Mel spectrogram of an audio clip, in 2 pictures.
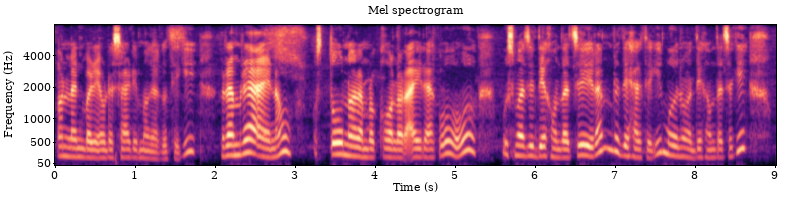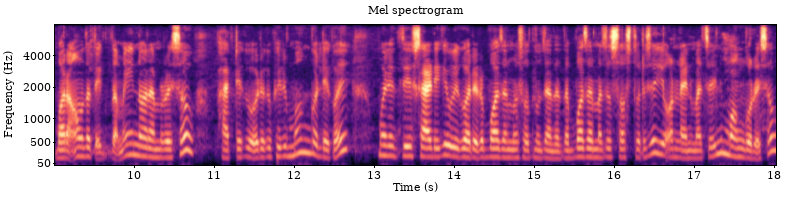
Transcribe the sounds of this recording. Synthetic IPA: ʌnlajnbaɽiewʈasaɽimʌɡakot̪ʰjokiramreaenʌw̃ust̪onʌɾamrokʌlʌrʔa̰jɾakoɦousmat͡saĩd̪ekʰaw̃d̪at͡saĩɾamred̪ekʰakot̪ʰjokimoulmad̪ekʰaw̃d̪at͡sʌkibʱʌɾa̰ʔaw̃d̪at̪ʌekd̪ʌmʌjnʌɾamrojsʰʌwpʰaʈekooɾekopʰeɾimʌŋɡolekʌj | mʌjletosaɽikʌjueɡʌɾeɾʌbʌd͡zarmasot̪nud͡zãd̪at̪ʌbʌd͡zarmat͡saĩswʌst̪oɾʌsʰʌ̃joʌnlajnmat͡sainimʌŋɡoɾʌjt͡sʰʌw

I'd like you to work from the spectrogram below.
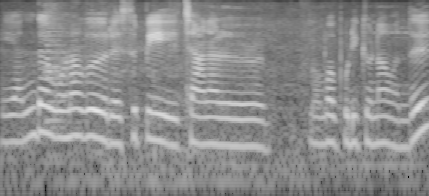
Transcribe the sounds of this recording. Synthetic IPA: ɛnd̪ɐʊɳɐʋɯɾɛsɪpːit͡ʃaːnɐl | ɾɔmbɐpʊɽɪkʲːɯnaːʋɐnd̪ɯ

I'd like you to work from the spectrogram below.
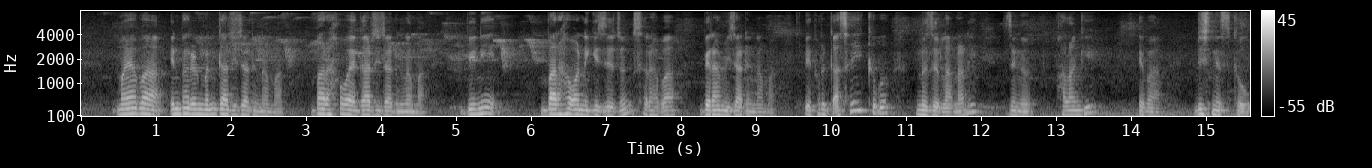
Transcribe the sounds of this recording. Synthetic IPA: majabainbʱajɾonmentɡaɾzizadɯŋnama | baɾhawajɡaɾzizadɯŋnama | bini | baɾɦawaniɡizɯdɯŋsɯɾaba | beɾamizadɯŋnama | b̥epʰɯɾɡasajkʰɯbɯ | nɯzɯɾlananɯjzɯŋɯ | pʰalaŋɡiebabisneskʰɯw

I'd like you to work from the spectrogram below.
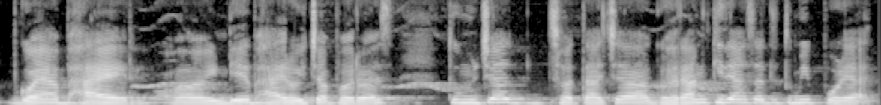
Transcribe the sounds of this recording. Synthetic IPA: ɡojãbʱajɾiɳɖijebʱajɾojt͡ɕapəɾət͡s | t̪um̤t͡ɕjasʋət̪at͡ɕjaɡʱəɾãnkit̪ɛ̃asat̪̬et̪̬umiːpoɭja

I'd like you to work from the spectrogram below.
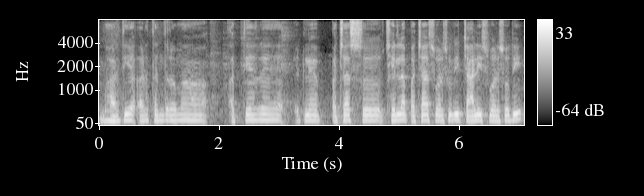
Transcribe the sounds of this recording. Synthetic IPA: bʱaɾt̪ijəʔəɾt̪ənt̪ɾəmã | ət̪jaɾeeʈlepət͡ʃast͡ʃʰelːapət͡ʃasʋəɾʃot̪ʰit͡ʃalisʋəɾʃot̪ʰi

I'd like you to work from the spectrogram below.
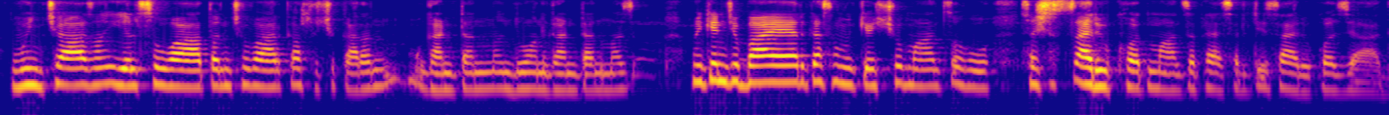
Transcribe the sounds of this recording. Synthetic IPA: munʲt͡ʃʰiaːsɐnjelsuʋaːt̪ɐnt͡ʃʰiʋaːɾkɐsut͡ʃʰi̥kɐɾɐnɡɐɳʈɐnmɐnd̪ɐnɡɐɳʈɐnmɐz | mukʲenʲt͡ʃʰibaːjɐɾɡɐsɐmunʲkʲent͡ʃʰumaːnt͡sɨɦosɐt͡ʃʰisɐɾʲjukʰot̪maːnt͡sɐpʰʲɛːsilʈisɐɾjukʰot̪zʲa̰ːd̪

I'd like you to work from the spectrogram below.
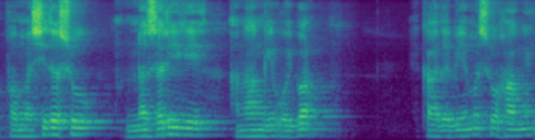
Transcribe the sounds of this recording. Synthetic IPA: pʰɐmɐsidɐsunɐzɐɾiɡiɐŋaŋɡiʔojbɐ | ekʰadɐbiɐmɐsuɦaŋi

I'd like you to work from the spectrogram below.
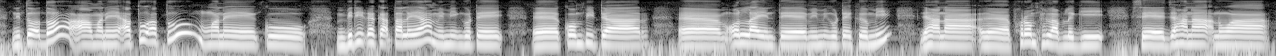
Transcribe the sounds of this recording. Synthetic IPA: nit̪ɔʔd̪ɔamanɛat̪uat̪umanɛkubiɾit̪̚ɾakaʔt̪alɛjamimiˀɡɔʈɛc̚ | kɔmpjuʈaɾ | ɔnːajnt̪ɛmimit̚ɡɔʈɛc̚kʰəmid͡ʒaɦanapʰɔɾɔmpʰɛlabləɡit̪̚sɛd͡ʒaɦanaʔnɔwa

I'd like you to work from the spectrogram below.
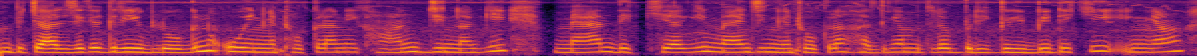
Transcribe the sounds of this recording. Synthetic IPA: ʋɪt͡ʃaːɾed͡ʒeːkeːɡəɾiːbloːɡnʔoːɪnɪjãːʈʰoːkɾãːnĩːkʰaːnd͡ʒɪnãːkɪmɛ̃ːnd̪ɪkʰːjaːkɪmɛ̃ːd͡ʒɪnɪjãːʈʰoːkɾãːɦəd̪ɪjãːmət̪ləbːəɽiːɡəɾiːbiːd̪ɪkʰiːʔɪ̰jãː

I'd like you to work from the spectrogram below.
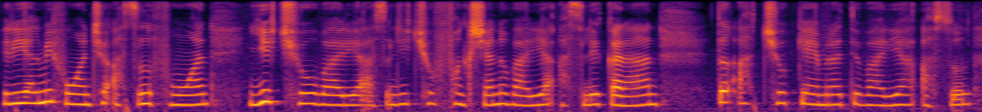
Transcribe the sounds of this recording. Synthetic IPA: ɾijalmifʰoːnt͡ʃʰuʔɐsɨlfʰoːn | jit͡ʃʰoʋaːɾijaɐ̰sɨljit͡ʃʰofʰɐŋkʃɐnʋaːɾijaʔɐslekɐɾaːn | t̪ɨʔɐt͡ʃʰukeːmɾat̪iʋaːɾijaɐsɨl

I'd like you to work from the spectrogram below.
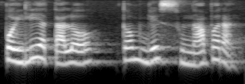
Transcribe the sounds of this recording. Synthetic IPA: pəjlijɛt̪alɔt̪ɔm̤əɳd͡ʑesunapəɾãn

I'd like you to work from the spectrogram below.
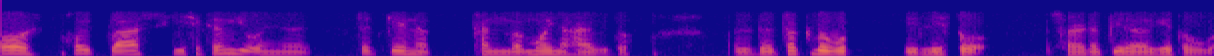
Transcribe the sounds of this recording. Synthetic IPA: ojɐkʰojklasɡisik̚sɐnɡiojnɐ | t͡ʃɐt̚kenɐ | kʰɐnbɐmojnɐɦajbɐdɔ | ɐdudɐt͡ʃɐkdɔbɐ | ilistɔ | saɾdɐpiɾɐkːɡetʰowbɐ̰

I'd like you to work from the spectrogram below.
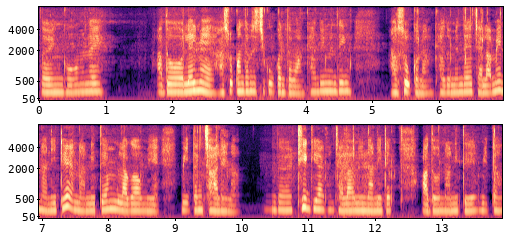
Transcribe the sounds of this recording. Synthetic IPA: t̪ɔiŋɡɔɡɔmɛnd̪aj | ad̪ɔlɛlmɛɦasuʔkant̪ɛmsɛt͡ʃikuʔkant̪ɛmakʰɛd̪iŋmɛnd̪iŋ | hasuʔkanakʰɛd̪ɔmɛnd̪ajt͡ʃalaʔmɛnanit̪ɛnanit̪ɛmlaɡawmɛʔmit̪̚t̪aŋt͡ʃalɛna | d̪ɔʈʰik̚ɡɛjaʔd̪ɔŋt͡ʃalaninanitɛp̚ad̪ɔnanit̪ɛmit̪̚ˀt̪aŋ

